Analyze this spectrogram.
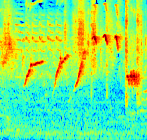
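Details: Morning song of a caged White-rumped shama in an aviary: three clear rising whistled slurs in sequence, followed by high thin notes and a short burry note.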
